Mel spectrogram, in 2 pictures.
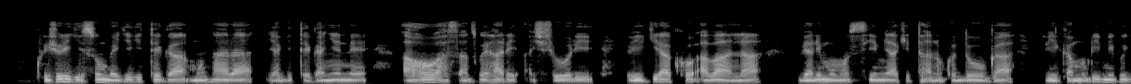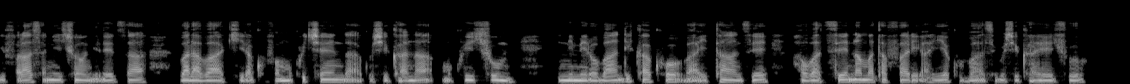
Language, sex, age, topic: Rundi, male, 25-35, education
